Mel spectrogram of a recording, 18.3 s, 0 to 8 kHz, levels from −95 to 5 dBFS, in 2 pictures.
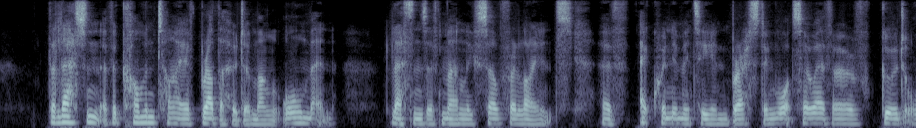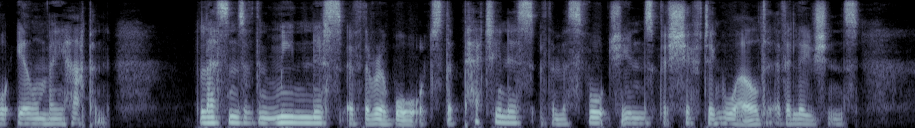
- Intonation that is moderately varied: No, narrow, 2.2 semitones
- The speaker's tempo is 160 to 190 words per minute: No, average, 145 wpm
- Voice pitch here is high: No, low, 115 Hz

